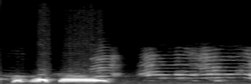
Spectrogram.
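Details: Spotted dove in "thúc gù" cooing: two short, hollow, rounded notes, then a longer low purring coo that fades downward. Afterwards a faint, thin, steady whistle-like tone lingers in the background.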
